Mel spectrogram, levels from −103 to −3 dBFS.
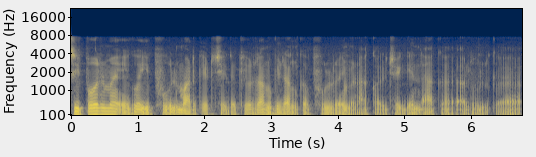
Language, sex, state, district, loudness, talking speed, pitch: Maithili, male, Bihar, Supaul, -21 LUFS, 170 wpm, 115 Hz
